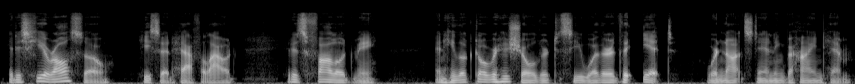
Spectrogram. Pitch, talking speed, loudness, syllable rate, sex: 95 Hz, 195 wpm, -21 LUFS, 5.8 syllables/s, male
